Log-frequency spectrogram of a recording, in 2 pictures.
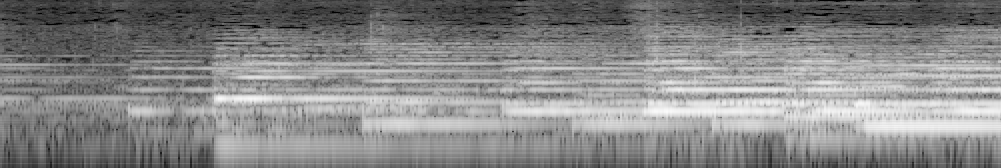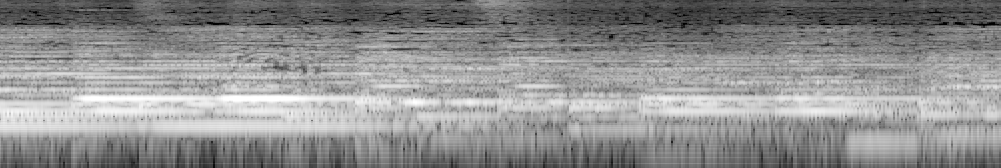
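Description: Slow, gentle music of long held chords, starting softly and growing fuller about a second and a half in.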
